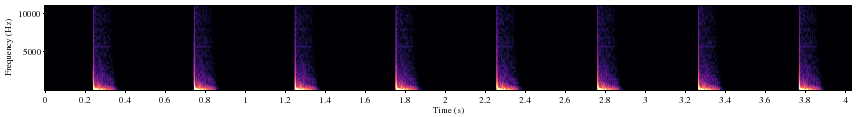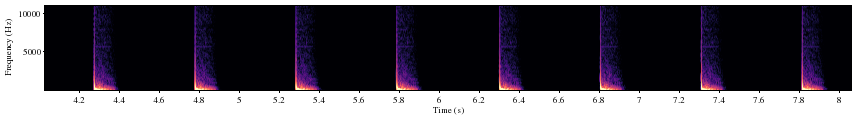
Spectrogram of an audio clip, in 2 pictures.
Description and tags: Drum Loop Solo Kick - 119 Bpm
119, bpm, drum, kick, loop, solo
